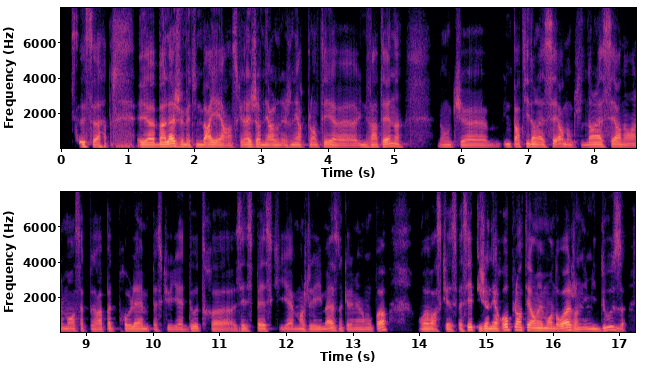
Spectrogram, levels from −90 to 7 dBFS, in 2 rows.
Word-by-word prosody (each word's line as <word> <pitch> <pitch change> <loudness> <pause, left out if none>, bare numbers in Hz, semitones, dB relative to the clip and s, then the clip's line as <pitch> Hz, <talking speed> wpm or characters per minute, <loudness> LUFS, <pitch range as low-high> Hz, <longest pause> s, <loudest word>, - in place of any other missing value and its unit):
C'est 120 - +1
ça, 115 -1 0 0.5
et 110 0 +3
heu, 110 0 +6
bah, 120 +2 +6
là, 135 +3 +11
je 120 - +1
vais 115 - +2
mettre 110 0 -1
une 110 - +1
barrière, 110 -3 +5
hein, - - -4
parce 90 0 -7
que 105 - -5
là, 110 +1 +4
j'en 110 -2 +1
ai 105 - 0
relan 100 -1 -1
j'en 105 +2 -4
ai 105 - +1
replantées, 110 +1 -2
heu, 95 -2 -2
une 105 0 -3
vingtaine, 110 +3 +1 0.5
donc, 100 0 -6
heu, 95 -2 -2 0.2
une 120 - -2
partie 125 +1 0
dans 125 -1 +4
la 110 -2 +1
serre, 130 +5 0
donc 100 -4 -5
dans 115 +3 0
la 115 -1 +4
serre, 120 +3 +1
normalement, 100 +2 -2
ça 100 - -9
posera 95 -1 -5
pas 110 - -3
de 105 - -15
problème 105 -2 -1
parce 85 -1 -11
qu'il 95 -1 -9
y 90 - -6
a 95 - -4
d'autres, 110 +2 -6 0.4
heu, - - -6
espèces 105 +2 -3
qui, - - -10
heu, - - -3
mangent 100 0 -5
les 95 - -2
limaces, 105 +5 -1
donc 95 -4 -8
elles 90 - -5
viendront 90 +1 -6
pas. - - +2 0.5
On 100 - -5
va 100 - +3
voir 100 -2 -1
ce - - -9
qui 105 - -4
va 95 - -2
se 95 - -9
passer. 100 +10 +1
Puis 125 - -3
j'en 115 -2 +4
ai 110 - +4
replantées 150 +4 +3
en 130 - +5
même 120 -2 +3
endroit, 115 +5 +5
j'en 110 -7 -1
ai 95 - -4
mis 100 +1 -1
12,, 125 - -2
105 Hz, 265 wpm, -23 LUFS, 100-115 Hz, 0.5 s, là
